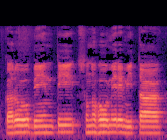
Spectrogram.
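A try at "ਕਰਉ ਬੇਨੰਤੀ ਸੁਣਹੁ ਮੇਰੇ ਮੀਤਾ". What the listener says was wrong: मेरे ऐ नहीं कहना, मेरे मीता।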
